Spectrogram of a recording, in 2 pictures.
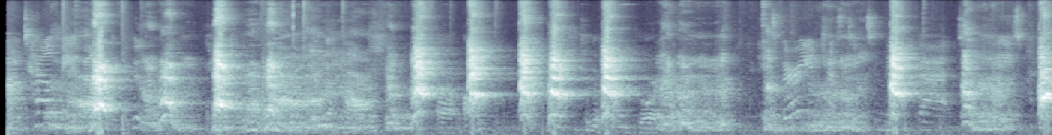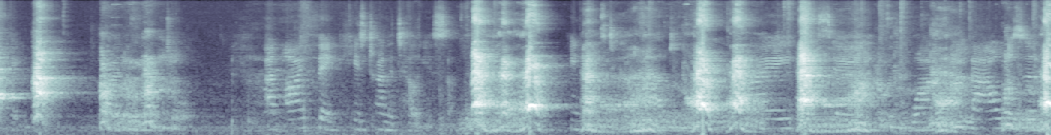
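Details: A female Toy Poodle playing with an Italian Greyhound gives sharp, high, yappy barks in quick bursts, with people talking in between.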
